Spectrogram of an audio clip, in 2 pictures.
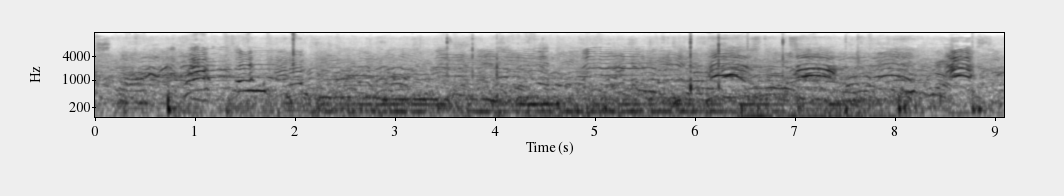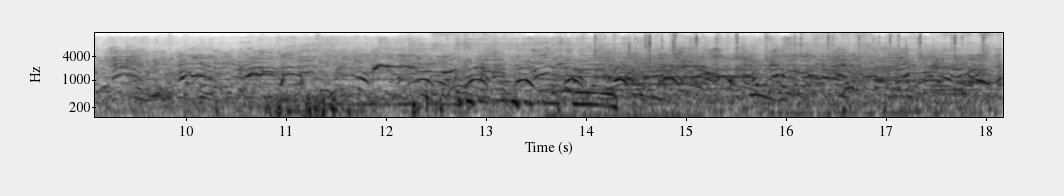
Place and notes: Tahtimarssi P, Oulu, Finland - Lapset, school soccer game party
soccer game in Hiukkavaara school, teachers against children, children screaming: Lapset, clap = children, clap, recording in collaboration with Hiukavaaran koulu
